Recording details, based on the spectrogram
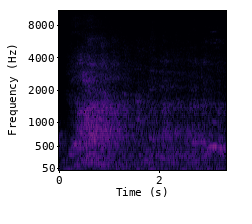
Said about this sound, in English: I want to see if we can gasp so loud that the mics pick it up and people at home can hear it.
